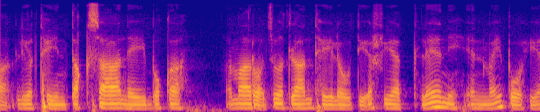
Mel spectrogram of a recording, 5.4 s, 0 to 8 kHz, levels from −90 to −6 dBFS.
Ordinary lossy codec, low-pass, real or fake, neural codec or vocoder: none; 7.2 kHz; real; none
